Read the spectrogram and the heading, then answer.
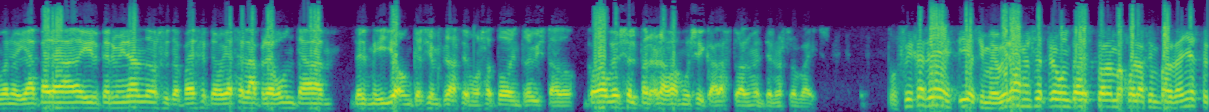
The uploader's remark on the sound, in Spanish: Entrevista telefónica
